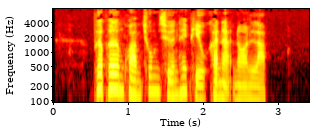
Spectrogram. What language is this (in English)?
Thai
